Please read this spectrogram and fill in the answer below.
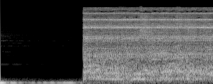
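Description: A low rumble fades out, then just under a second in a school bell starts ringing suddenly and steadily: the last bell of the school year.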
